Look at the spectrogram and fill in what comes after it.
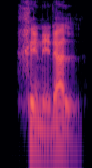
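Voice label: "general", Spanish, male; mekanta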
